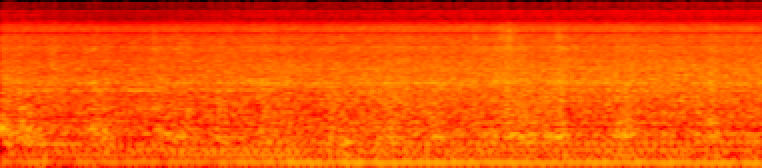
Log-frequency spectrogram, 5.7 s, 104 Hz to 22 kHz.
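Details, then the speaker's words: 2011 Jeep Patriot, T355 five-speed manual, idling with the clutch out: a rough, uneven rattle at about four a second that stops with the clutch pressed; owner suspects input and countershaft bearings, unconfirmed. "so that's what I'm after that's what I'm hearing it just almost sounds like something's broken in there"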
